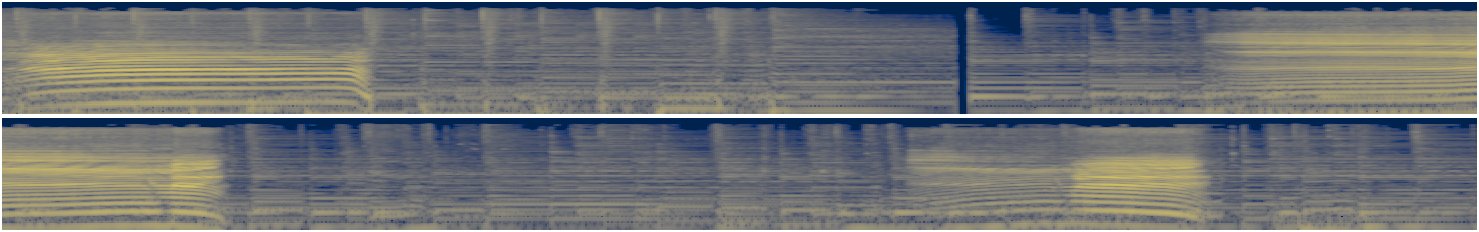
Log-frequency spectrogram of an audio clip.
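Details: Cattle at a cattle auction in Brazil, with bulls, cows and calves for sale: three long, loud, harmonic moos, each around two seconds, separated by quieter pauses with faint background noise.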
